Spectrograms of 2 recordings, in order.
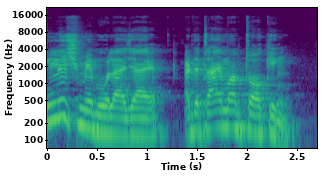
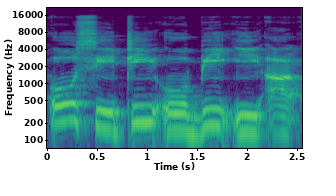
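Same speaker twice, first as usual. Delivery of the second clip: usual speaking voice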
